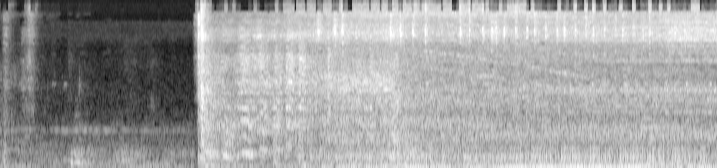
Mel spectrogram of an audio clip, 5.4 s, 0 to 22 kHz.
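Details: Freshly rebuilt 1967 Mustang 390 V8 started stone cold on choke, with an extra accelerator-pump spring fitted: it catches straight away and settles into a steady, even fast idle. Good cold start; an exhaust leak at the heat riser remains.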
